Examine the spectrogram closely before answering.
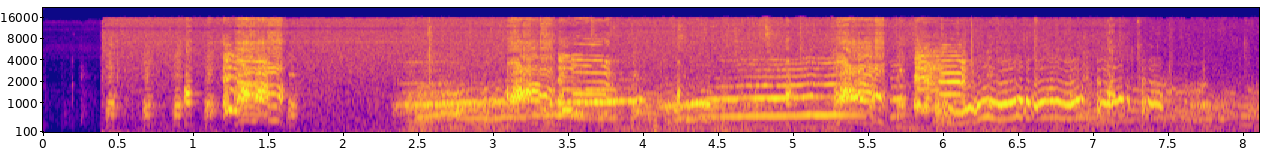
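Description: Several chickens kept as pets cluck and squawk, with overlapping, warbling calls that rise and fall continuously across the whole stretch, busy and fairly loud, no talking.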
